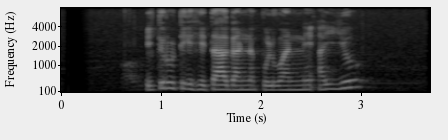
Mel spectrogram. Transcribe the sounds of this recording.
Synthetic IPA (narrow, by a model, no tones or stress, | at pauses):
it̪uɾuʈiɡeɦit̪aːɡanːəpuluʋanːeʔɐjːoː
